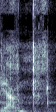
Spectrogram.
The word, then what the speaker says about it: Jung: Just go check out Carl Jung.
